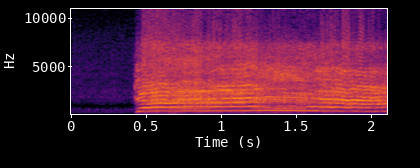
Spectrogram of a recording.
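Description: A loud, long, high-pitched human scream that starts about half a second in and is held on one pitch.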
